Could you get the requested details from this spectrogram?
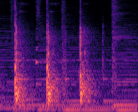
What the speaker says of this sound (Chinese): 用力往下压， 然后再大力敲。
